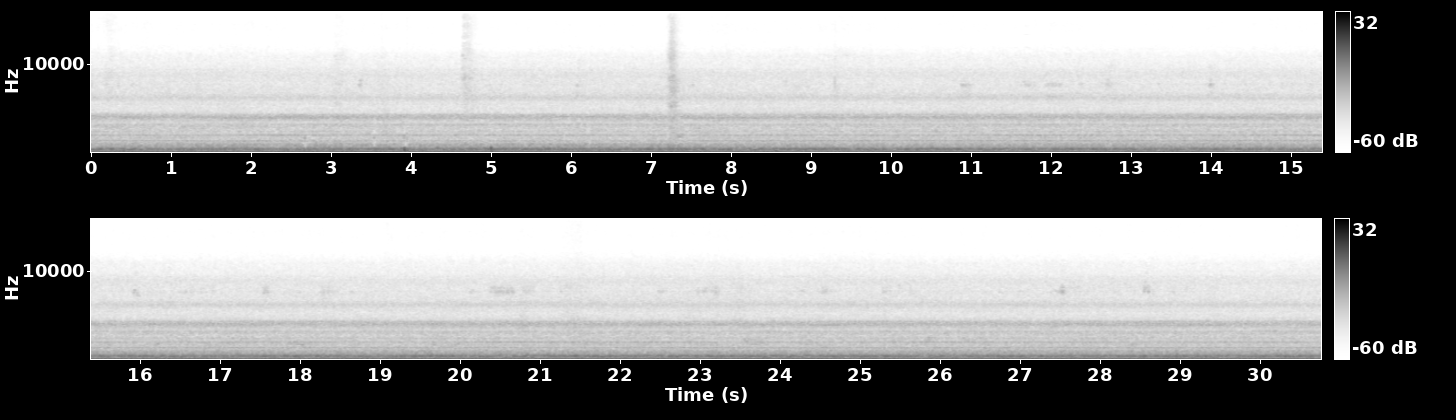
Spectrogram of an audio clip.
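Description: Steady hum of an appliance running, with several constant tones held unchanged throughout, and a couple of small ticks about four and five seconds in.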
